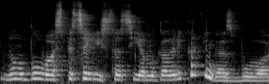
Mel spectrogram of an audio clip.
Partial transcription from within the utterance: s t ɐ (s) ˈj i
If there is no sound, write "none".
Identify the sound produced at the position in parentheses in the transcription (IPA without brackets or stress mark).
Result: s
